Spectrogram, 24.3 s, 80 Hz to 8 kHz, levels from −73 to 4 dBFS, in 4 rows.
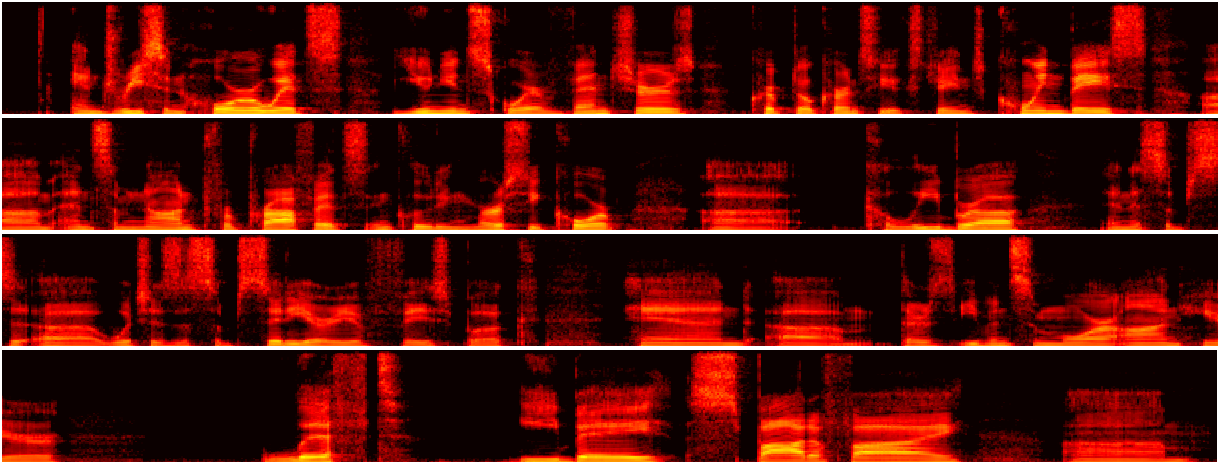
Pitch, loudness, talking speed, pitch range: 125 Hz, -28 LUFS, 95 wpm, 115-145 Hz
